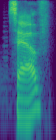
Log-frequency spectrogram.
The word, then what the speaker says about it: salve: Like, I understand we take that L out and it's save, but come on, how stupid are we?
